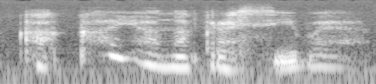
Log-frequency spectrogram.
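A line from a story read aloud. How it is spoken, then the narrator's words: Sighing. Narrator (Russian): вздохнула Катя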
